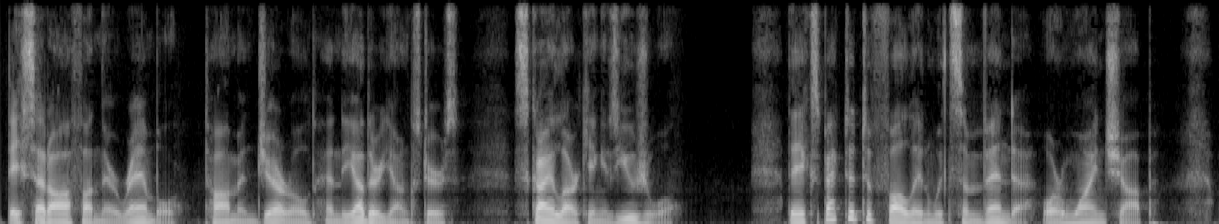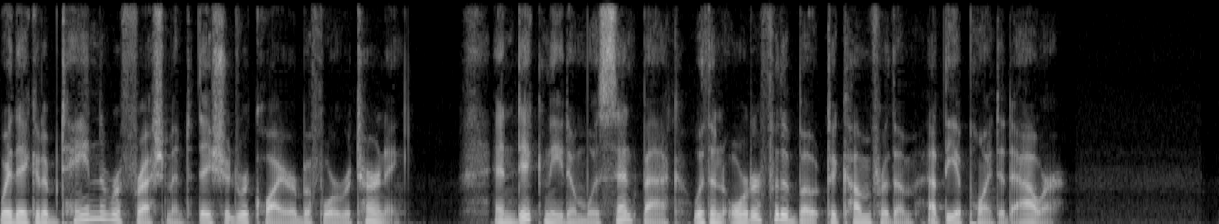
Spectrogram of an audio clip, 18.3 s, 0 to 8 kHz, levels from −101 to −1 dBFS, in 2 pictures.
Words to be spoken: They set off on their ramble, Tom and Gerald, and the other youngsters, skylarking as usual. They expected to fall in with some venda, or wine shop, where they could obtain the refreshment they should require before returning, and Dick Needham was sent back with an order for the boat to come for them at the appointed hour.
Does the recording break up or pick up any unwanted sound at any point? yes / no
no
